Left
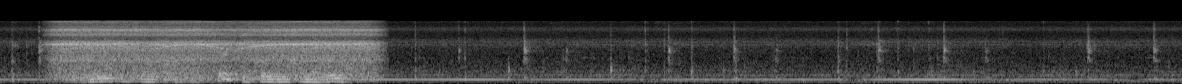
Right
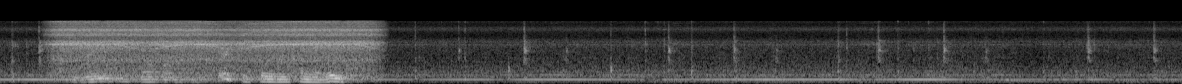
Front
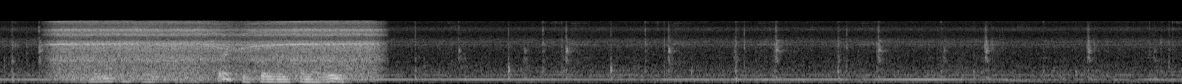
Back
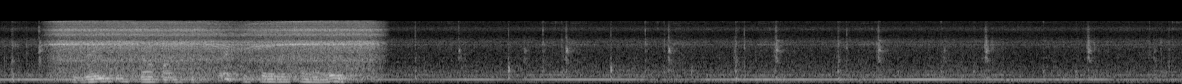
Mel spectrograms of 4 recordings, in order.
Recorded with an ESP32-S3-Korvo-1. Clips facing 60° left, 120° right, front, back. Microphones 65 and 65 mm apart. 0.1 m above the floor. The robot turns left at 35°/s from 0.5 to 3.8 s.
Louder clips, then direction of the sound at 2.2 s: Left 1 dB, front 4 dB; 15° right.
